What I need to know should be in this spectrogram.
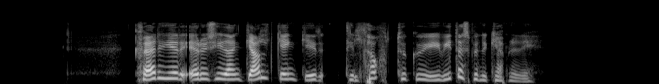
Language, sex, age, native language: Icelandic, female, 50-59, Icelandic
